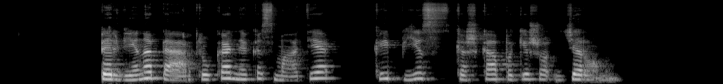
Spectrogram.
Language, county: Lithuanian, Alytus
